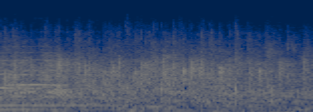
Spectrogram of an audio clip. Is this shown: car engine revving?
no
